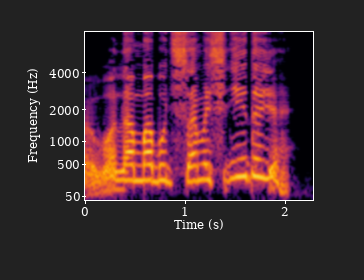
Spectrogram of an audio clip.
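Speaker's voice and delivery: jeering, mocking, high-pitched sing-song voice. One of his companions answers a boy's question by the sea: mocking. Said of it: "насмішкувато відповів один з них".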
